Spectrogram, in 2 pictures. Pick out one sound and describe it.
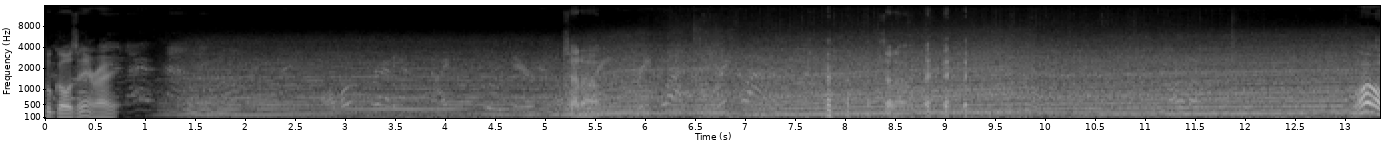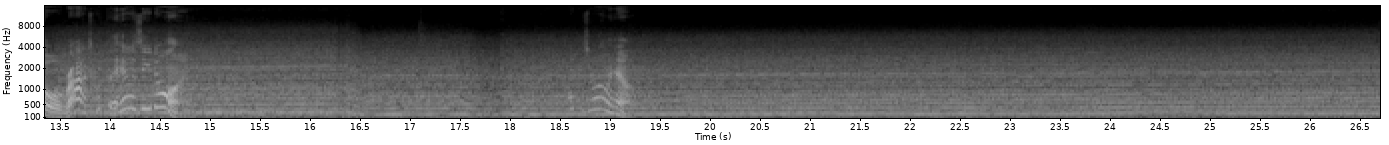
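A race car engine roars steadily and climbs in pitch as it speeds up.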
